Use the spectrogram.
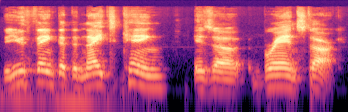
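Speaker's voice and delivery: slow, clear repeated question. Real, not acted. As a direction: repeat it slowly for clarity. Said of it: "Say it again?".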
